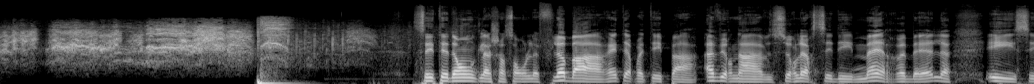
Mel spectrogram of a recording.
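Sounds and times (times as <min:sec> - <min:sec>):
seagulls squawking: 0:00.0 - 0:04.2
brief low thump: 0:02.6 - 0:03.1
speech: 0:04.2 - 0:10.3.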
